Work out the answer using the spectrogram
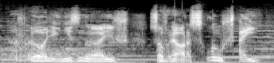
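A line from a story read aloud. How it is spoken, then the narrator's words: Hissed. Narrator (Russian): Прошипел трагик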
